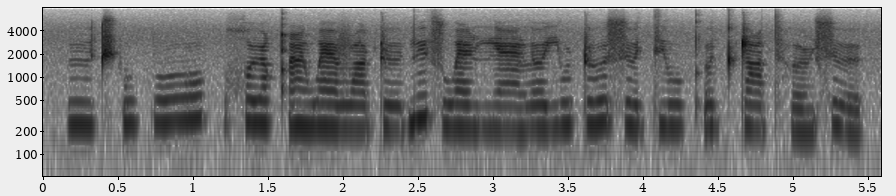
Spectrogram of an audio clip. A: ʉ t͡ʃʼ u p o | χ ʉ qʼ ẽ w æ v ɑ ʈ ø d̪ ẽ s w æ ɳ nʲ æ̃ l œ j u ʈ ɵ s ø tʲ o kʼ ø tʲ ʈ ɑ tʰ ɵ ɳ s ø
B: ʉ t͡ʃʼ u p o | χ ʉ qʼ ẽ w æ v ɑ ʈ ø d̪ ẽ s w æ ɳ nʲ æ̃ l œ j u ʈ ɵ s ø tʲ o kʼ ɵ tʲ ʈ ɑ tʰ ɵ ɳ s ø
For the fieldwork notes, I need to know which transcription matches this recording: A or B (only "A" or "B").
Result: B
